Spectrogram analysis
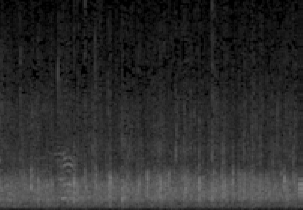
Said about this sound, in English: Stand up while you're clapping. Stand up. Keep clapping.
